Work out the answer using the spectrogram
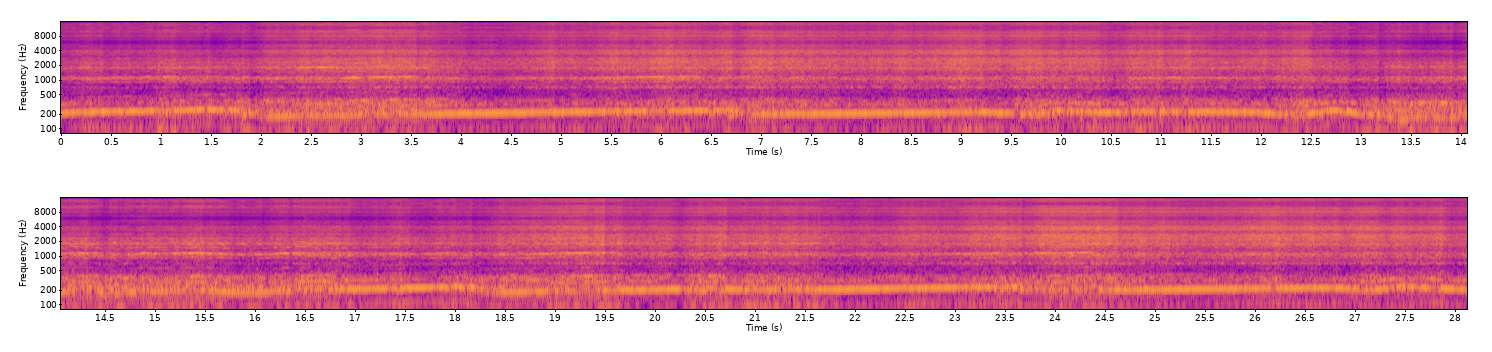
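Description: Citroën Saxo VTS rally car's four-cylinder engine at high revs on a rallysprint stage. The engine note holds steady, then dips briefly and climbs back several times as the car changes gear and slows for bends.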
